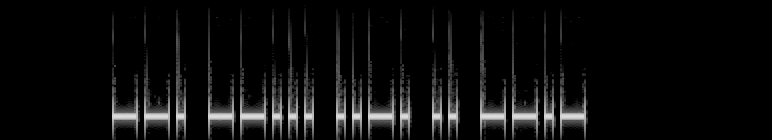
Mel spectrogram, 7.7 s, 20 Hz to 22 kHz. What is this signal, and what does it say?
Morse code, heard as a keyed tone, about 15 wpm, 700 Hz. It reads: G7FIQ
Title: DXCC-100 Call Signs - 5 Characters - 15wpm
